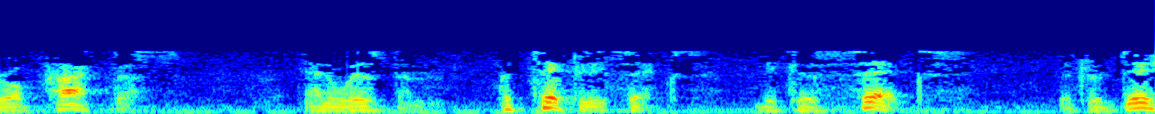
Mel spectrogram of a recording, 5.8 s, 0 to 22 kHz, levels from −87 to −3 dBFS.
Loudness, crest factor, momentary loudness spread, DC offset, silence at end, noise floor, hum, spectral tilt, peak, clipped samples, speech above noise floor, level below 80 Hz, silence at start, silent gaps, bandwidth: -30 LUFS; 22 dB; 23 LU; under 0.1%; 0 s; -53 dBFS; none; -6.5 dB/octave; -8 dBFS; under 0.1%; 23 dB; -52 dBFS; 0 s; none; 4.3 kHz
